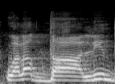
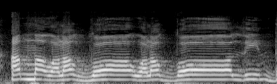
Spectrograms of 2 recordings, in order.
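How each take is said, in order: First: الضالین said with a thin, plain D; plain daal, wrong way. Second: الضالین with a thick, heavy ض, slowly drawn out; daal-like daad. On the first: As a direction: show the mistake, الضالین as "daalleen" with an ordinary D. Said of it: "ولا الضالین دال ہے". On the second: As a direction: show the correct الضالین, heavy D-like sound that is no plain daal. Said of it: "دال جیسا لگتا ہے، دال نہیں ہے". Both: Shown as a demonstration.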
